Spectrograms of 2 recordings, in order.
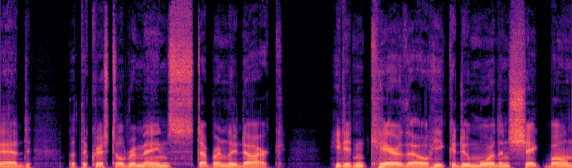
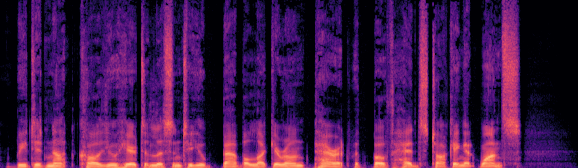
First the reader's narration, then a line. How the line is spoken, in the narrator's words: Paina said coldly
